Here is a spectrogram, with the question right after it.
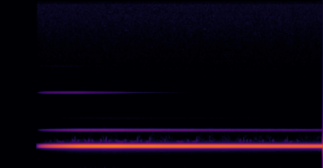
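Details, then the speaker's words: Pure steady tone of a struck vibrating tuning fork placed medially on the patient's head for the Weber test, which compares bone conduction in both ears; normally heard equally in both ears. "the weber test compares bone conduction in both sides start by placing a vibrating tuning fork medially on the patient's head"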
